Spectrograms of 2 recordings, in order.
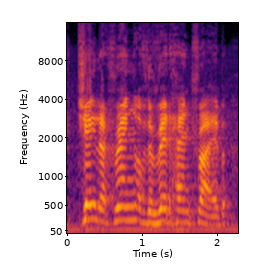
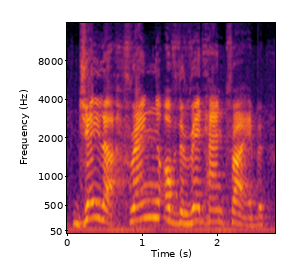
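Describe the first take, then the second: The two takes are said the same way.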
